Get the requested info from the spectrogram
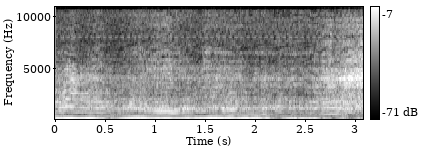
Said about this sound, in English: Someone's drilling through my wall, apparently. Oh. Oh dear. So, putting the mirror on the wall.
